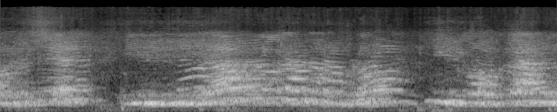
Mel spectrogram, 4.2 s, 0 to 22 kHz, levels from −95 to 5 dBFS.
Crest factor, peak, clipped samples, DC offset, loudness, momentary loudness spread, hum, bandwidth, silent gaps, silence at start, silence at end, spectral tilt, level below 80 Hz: 14 dB; -8 dBFS; under 0.1%; under 0.1%; -22 LUFS; 6 LU; none; 17 kHz; none; 0 s; 0 s; -3 dB/octave; -56 dBFS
